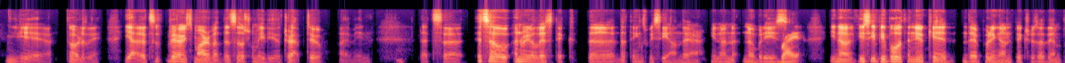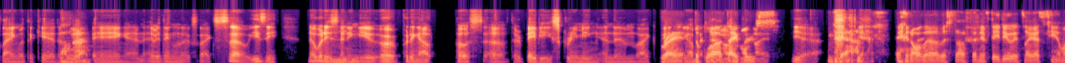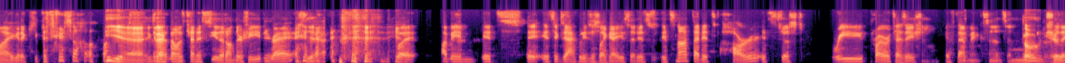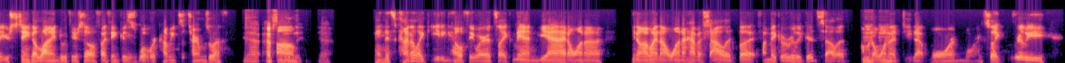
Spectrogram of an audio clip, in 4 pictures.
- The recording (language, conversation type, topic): English, advice, How can I deepen my friendships?
- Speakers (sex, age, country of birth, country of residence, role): male, 20-24, United States, United States, user; male, 35-39, United States, United States, advisor
- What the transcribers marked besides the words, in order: stressed: "so"; laughing while speaking: "Yeah, and"; laughing while speaking: "yeah"; laughing while speaking: "keep that to yourself"; laugh; other background noise; tapping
